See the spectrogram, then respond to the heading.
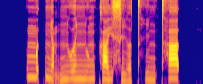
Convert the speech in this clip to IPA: m ə˦˥ t̚ ɲ a̰˧˨ m ɲ u˧ ə̯ ɲ u˧ ŋ k a˧ j s i˧˩ ə̯ t̪ʰ i˧ ŋ t̪ʰ a˦˥ t̚

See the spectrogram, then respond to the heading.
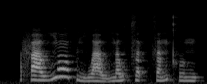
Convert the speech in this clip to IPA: f aː˨ w ŋ ɔː˥ p ɪ˨˩ ŋ w aː˨˩ w ŋ ɐ˨˥ w t͡s ɐ˨˥ k̚ s ɐ˨˥ n kʰ ʊ˨ ŋ

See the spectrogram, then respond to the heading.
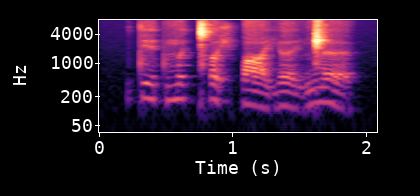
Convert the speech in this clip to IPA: t ɪː˥˧ t m ə˥˧ ǀʰ ʌ˥˩ ʃ p ɑː˧˩ j ɜ˧˩ ɪ̯ ŋ͡ǁ ɜ˥˩

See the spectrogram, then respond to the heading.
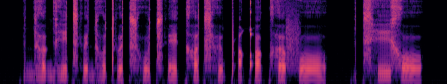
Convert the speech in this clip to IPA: dʱ ə ɡʱ i t͡sʼ ɨ dʱ o tʼ ɯ t͡sʰ u t͡sʼ e kʰ ʌ t͡sʰ ɨ pʼ ə qʼ u kʰ ə f o | t͡sʰ i x o

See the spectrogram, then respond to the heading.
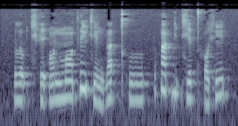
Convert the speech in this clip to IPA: l o˨ ʔ t͡ɕʰ e˨ ʔ ɔ̃˧ n m ɔ̃˧ t͡s ĩ˥˧ t͡ɕ ẽ˨˩ ŋ ɡ a˦ t̚ pʰ u˧ | p ã˦ k̚ ɡ i˨ ʔ ɕ e˧ t̪ʰ ɔ˨˩ ɕ ĩ˦ t̚

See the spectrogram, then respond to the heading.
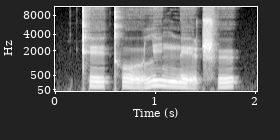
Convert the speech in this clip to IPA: kʰ e˨˦ ɪ̯ kʰ o̰˨˩ ʊ̯ l i˥˨ ŋ n̪ ḛ˨˩ ɪ̯ ʈ͡ʂʰ ɻ̩˦

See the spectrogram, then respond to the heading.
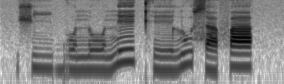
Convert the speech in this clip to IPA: ʃ iː˨ b o˨ n oː˨ n eː˦ kʰ eː˨ l u˦ s a˨ f a˦

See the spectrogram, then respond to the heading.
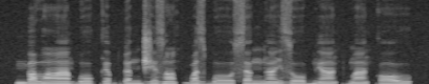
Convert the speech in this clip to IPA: mʲ ɛ ðˤ ãː ɓ o k ɛ b ɗ ɐ n d͡ʒ ɘ z ɔ̃ tˤ b ɐ z ɓ oː s ɐ ŋ ɡ ã i̯ z o bʲ ãː k b ã k ɔ u̯

